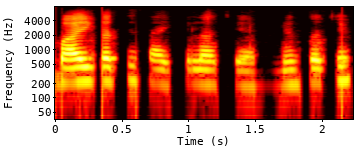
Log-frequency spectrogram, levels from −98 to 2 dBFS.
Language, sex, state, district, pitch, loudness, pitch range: Bengali, female, West Bengal, Malda, 205 Hz, -20 LUFS, 195-225 Hz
